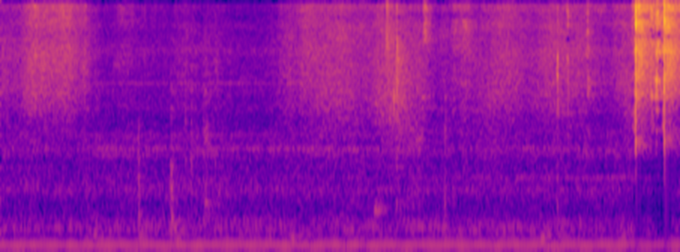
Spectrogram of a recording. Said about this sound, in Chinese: 剪刀放在火炉上烤一下，先生，我们要开始了。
